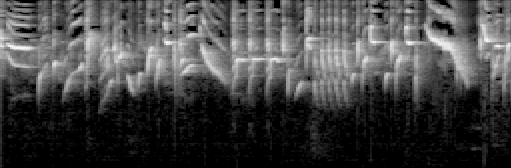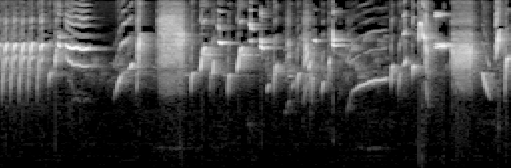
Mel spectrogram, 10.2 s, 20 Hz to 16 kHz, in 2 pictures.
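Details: Ten seconds of unbroken song from a Balkan goldfinch, Carduelis carduelis balcanica, entered in a 2022 world song competition: rapid buzzy trills, tinkling twitters and sliding whistles in dense succession.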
